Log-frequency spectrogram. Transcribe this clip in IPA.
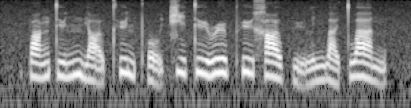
pɑ˧˥ŋt̪y˧˥nn̪jɑ̰˨˩ʊ̯ t̪ʰy˥˩npʰo̰˨˩ʊ̯ t͡ɕi˥˧t̪y˥˧ ɻɻ̩˥˧pʰy˥˧ xɑ˥˩ʊ̯py̰˨˩li˦ŋwa˩ɪ̯ t̪wa˥˩n

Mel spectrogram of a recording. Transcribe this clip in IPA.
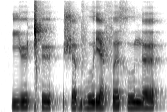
jʉǀʰʉ | ʃœbvuɾʲæ fə xunœ

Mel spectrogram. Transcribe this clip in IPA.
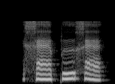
xæ pøxæ

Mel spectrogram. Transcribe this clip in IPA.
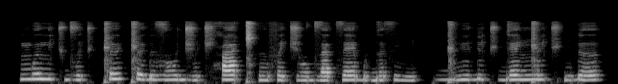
mɵnyt͡ʃd͡zot͡ʃ ǁøǁøɗə̤ zɔ̤d͡ʒɔ̤t͡ʃ ħa ǁʰə̤fɛt͡ʃ ɔ̤d͡za t͡sɛɓə̤ɡəsi̤ | ɡ͡ǁyɗyt͡ʃ ɡɛ ŋ͡ǁyt͡ʃʔi̤ ɗə

